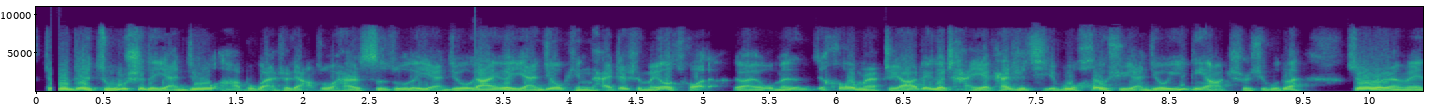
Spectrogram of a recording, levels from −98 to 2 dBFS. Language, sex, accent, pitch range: Chinese, male, native, 95-120 Hz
